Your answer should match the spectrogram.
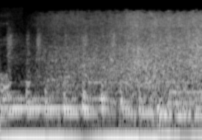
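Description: A steady rush of sea water and waves under background music.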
